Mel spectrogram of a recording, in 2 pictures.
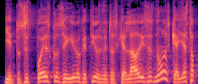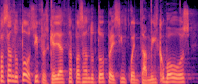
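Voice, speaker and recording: Man, fifties, from Colombia, raised in Ecuador, musician, casual animated chat. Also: on the high side, racing. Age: 50s. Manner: animated storyteller, frequent restarts, laughs easily. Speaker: musician guest.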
